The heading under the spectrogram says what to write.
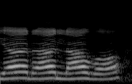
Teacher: जब आप इन वर्णों का उच्चारण करेंगे य, र, ल, व, तो उच्चारण के समय आपका जीभ तालु, दांत या होठों पे सटेगा, लेकिन पूरा स्पर्श नहीं करता है, हल्का सा स्पर्श करता है, इसलिए इसको अंतस्थ व्यंजन कहा गया है।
